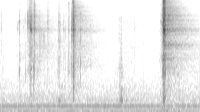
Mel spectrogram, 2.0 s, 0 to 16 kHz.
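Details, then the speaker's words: Used 1973–1989 Mercedes ignition steering lock, key turned then released: quiet key clicks, then one hard sharp snap as the lock rolls into the column; dry, unlubricated steering lock, tumbler starting to notch. "You hear that noise? Why does that have to snap just to go into the steering column? That's where it rolls into the steering column and locks your steering."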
